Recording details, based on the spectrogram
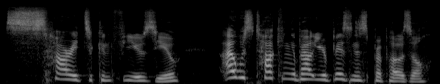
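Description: A kind middle-aged mother who speaks softly and apologetically, as a man puts her on. The voice is raised high and bright. The recording is dry and close. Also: sing-song, normal speed, dry recording, heavily acted. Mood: gentle. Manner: soft, apologetic.

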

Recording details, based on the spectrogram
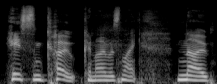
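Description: A woman's voice: medium pitch, steady tone, moderate pace, no room sound, studio quality. A woman co-hosting a podcast who tells an amused story in a casual chat.

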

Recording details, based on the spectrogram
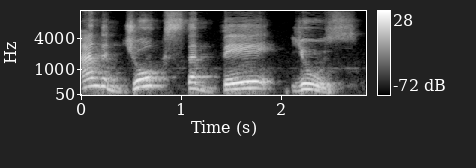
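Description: Higher-pitched male podcast host. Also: big pitch swings, drawn-out words, a little mellow. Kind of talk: casual moderated discussion.

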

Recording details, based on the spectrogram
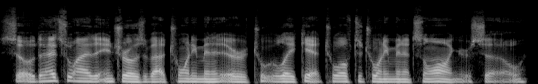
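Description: A man with a heavily creaky, fry-laden voice delivers a meandering bedtime monologue as a podcast host. He speaks haltingly, drifting into digressions and circling back. The sound is very dry, with no room around the voice. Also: medium pitch, little pitch movement, no echo.

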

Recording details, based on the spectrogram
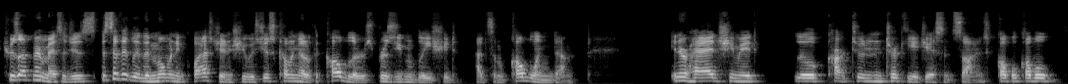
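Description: A man's voice: medium pitch, animated, quick pace, sharp tone. A man giving a dramatic reading of his own story, with wry, informal asides.

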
